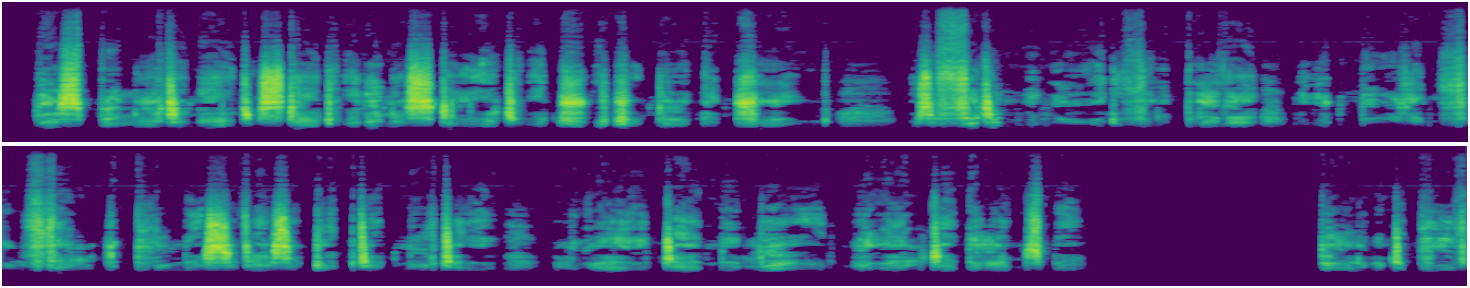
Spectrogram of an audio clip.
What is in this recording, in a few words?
talk mono; 15secs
